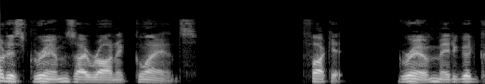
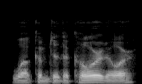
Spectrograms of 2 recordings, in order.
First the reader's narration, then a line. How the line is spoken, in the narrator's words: Grim muttered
